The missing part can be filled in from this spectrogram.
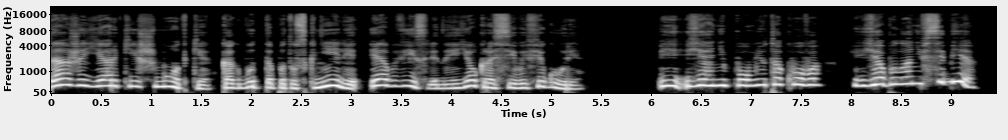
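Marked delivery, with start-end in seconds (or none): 6.1-9.3 scared, frightened mumble, climbing higher. Ksenia speaks to Garik on the sofa: frightened muttering. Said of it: "испуганно бормотала Ксения".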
